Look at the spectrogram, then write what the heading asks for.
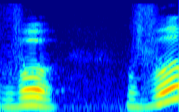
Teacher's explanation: व बोलते वक्त आप ऊपर के दांत और नीचे के होंठों का इस्तेमाल करते हैं। तो ये जो व है ये आपकी दंतोष्ठ ध्वनि है, याद रखिए।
